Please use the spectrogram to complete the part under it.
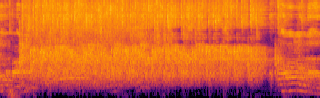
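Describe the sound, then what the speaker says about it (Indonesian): Seminar attendees at a hotel in Banjarmasin break into loud, sustained applause that fills most of the stretch, then it cuts off abruptly and a voice resumes. "kita bisa beri tepuk tangan untuk kita semua, boleh tepuk tangan"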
